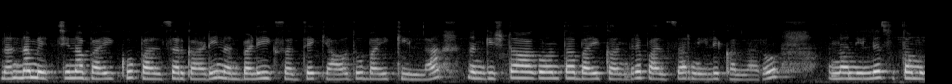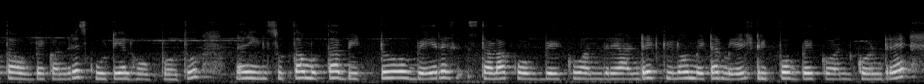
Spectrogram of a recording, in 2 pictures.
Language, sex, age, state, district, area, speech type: Kannada, female, 30-45, Karnataka, Chitradurga, rural, spontaneous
